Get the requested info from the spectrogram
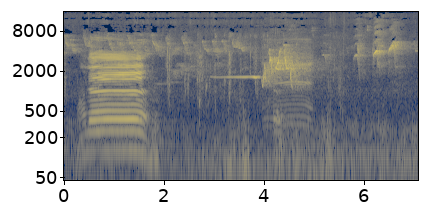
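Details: Cattle in a big herd herded across a broad grassy field. One loud, long, steady moo of about a second opens, and a softer, more distant moo follows, with chirping birds in the background.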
